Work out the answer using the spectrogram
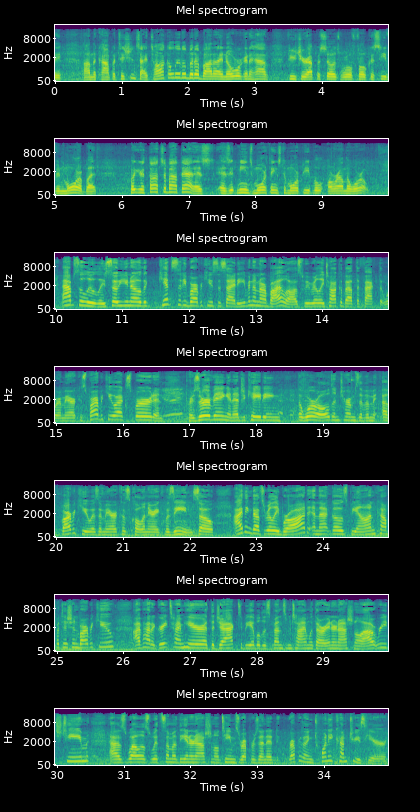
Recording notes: Live &#8220;On The Road&#8221; from The Jack Daniel&#8217;s World Championship BBQ Invitational. Live “On The Road” from The Jack Daniel’s World Championship BBQ Invitational.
